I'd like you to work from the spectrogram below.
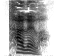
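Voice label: "太累了" Chinese, male; everyone-can-use-english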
